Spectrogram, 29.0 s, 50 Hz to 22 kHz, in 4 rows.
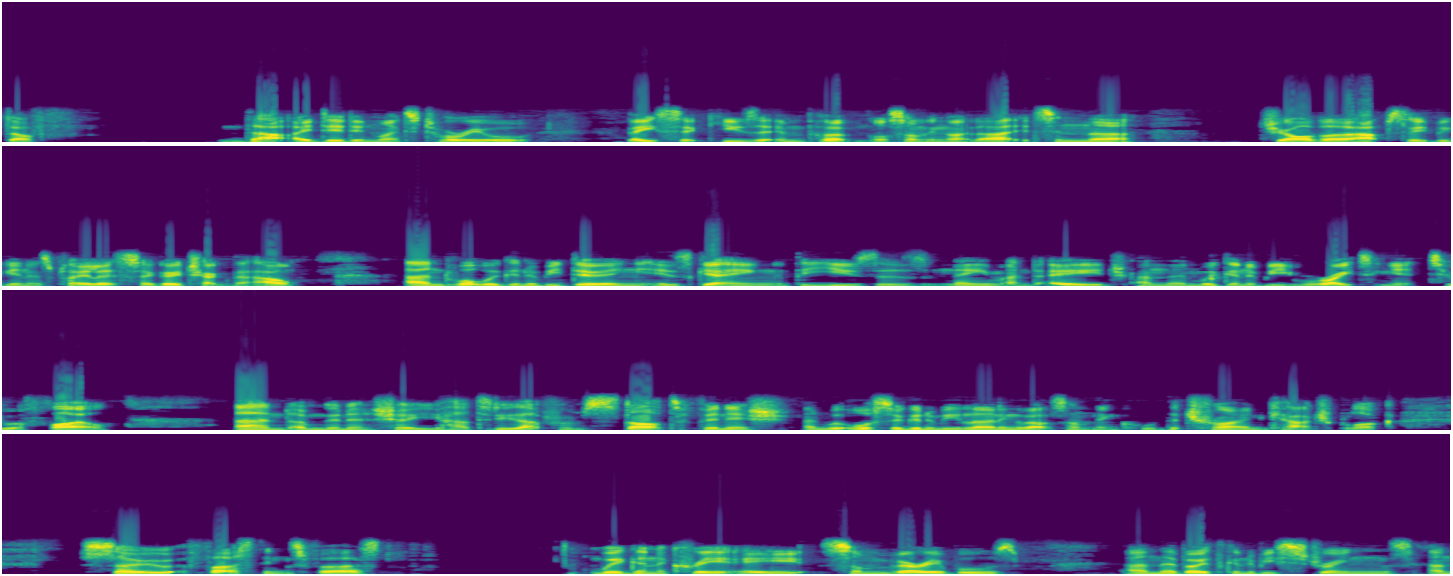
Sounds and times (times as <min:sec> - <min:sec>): Speech: 0:00.0 - 0:00.4, 0:01.1 - 0:23.8, 0:24.6 - 0:28.9.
